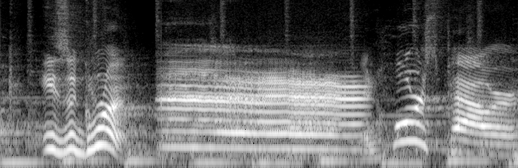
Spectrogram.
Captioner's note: grunts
